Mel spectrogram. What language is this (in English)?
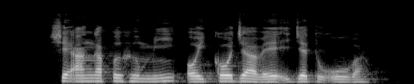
Guarani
